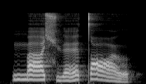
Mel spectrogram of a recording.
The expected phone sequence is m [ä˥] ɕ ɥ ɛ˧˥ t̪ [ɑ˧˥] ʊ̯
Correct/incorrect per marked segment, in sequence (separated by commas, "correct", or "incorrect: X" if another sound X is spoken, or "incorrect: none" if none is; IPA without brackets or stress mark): correct, incorrect: ɑ˥˩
